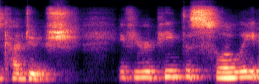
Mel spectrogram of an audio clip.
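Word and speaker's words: קדוש: gravity and radio waves the old ashkenazi pronunciation of the hebrew word for holy is kadush if you repeat this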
